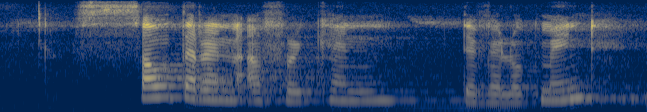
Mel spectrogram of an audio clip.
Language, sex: South Ndebele, female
